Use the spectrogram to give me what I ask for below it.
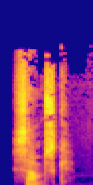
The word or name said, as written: samsisk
